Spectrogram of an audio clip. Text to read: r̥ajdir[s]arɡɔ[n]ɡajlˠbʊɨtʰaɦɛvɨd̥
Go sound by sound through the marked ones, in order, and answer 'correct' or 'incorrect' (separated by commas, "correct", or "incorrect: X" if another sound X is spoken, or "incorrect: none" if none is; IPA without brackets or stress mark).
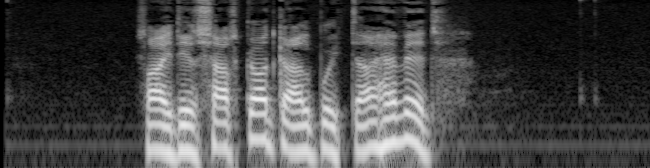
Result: incorrect: ʃ, incorrect: d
